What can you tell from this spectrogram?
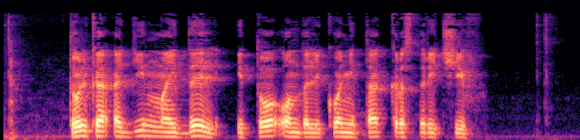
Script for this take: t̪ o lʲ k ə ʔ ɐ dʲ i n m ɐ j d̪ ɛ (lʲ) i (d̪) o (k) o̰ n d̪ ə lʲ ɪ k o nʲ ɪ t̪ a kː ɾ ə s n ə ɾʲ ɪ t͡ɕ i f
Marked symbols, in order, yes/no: yes, no, no

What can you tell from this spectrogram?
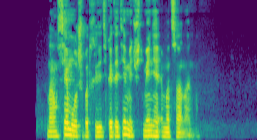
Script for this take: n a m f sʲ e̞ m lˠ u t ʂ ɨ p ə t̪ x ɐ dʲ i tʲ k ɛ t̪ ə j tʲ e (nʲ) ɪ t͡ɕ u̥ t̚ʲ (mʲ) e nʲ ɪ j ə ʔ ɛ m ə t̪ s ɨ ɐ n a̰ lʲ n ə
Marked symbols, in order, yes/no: no, yes

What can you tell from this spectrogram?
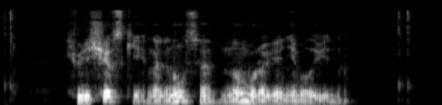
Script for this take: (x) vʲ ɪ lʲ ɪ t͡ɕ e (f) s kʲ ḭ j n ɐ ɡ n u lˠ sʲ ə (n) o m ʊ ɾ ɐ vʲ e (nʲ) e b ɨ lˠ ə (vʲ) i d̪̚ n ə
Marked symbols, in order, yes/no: yes, yes, yes, yes, yes

